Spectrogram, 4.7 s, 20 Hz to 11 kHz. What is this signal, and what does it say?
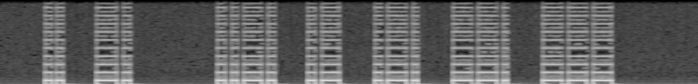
Morse code, heard as a keyed tone, about 27 wpm, spaced as for 21 wpm, 530 Hz. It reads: IN FARGO
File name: Code Quick / AudioDownld2 / Seg137-Stepper10 21WPM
